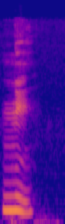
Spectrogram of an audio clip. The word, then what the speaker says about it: knee: your first word is knee k n double e and this k is silent because in the pronunciation only knee is coming isn't it but the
